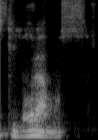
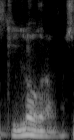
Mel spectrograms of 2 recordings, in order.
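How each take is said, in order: First: "kilogramos" with the stress on gra, falling after it. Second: "kilogramos" stressed on the second syllable, lo. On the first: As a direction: lean on the GRA in "kilogramos", quietly. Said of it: "es kilogramos". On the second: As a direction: put the weight on LO in "kilogramos". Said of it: "no es kilogramos". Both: Shown as a demonstration.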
